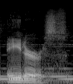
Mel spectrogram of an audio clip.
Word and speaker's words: Eider: her to mellow yes aters it's eid ER it's a German name pronounced in Portuguese and you're going to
